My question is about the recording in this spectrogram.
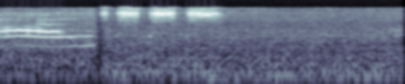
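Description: A stray cat meows once, a short call of about half a second, near the start. Right after it comes a quick hissing 'ks-ks-ks' of a person calling the cats.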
